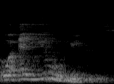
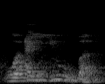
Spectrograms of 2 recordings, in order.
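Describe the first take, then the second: First: The name ends with an 'i' vowel. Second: The name ends with an 'a' vowel. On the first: "dengan kasroh" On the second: "diawali dengan kata fathah"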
